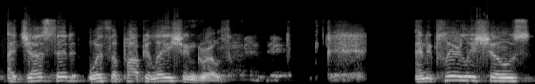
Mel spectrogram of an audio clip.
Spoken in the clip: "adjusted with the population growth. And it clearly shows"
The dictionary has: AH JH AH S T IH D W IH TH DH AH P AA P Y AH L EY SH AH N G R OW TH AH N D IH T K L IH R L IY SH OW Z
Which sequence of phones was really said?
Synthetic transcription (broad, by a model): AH JH AH S T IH D W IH DH AH P AA P Y AH L EY SH AH N G R OW TH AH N IH T K L IH R L IY SH OW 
